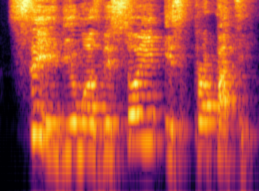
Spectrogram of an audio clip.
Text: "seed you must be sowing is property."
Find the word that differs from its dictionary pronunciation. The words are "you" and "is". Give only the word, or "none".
is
